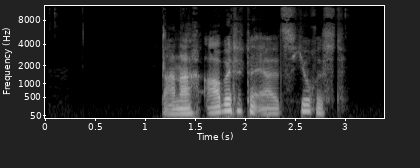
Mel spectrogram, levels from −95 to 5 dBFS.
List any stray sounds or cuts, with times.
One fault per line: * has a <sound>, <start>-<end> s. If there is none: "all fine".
all fine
